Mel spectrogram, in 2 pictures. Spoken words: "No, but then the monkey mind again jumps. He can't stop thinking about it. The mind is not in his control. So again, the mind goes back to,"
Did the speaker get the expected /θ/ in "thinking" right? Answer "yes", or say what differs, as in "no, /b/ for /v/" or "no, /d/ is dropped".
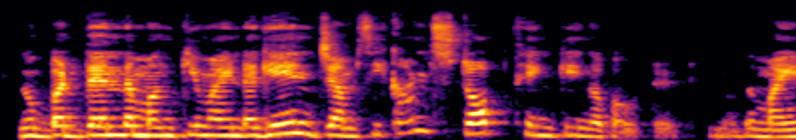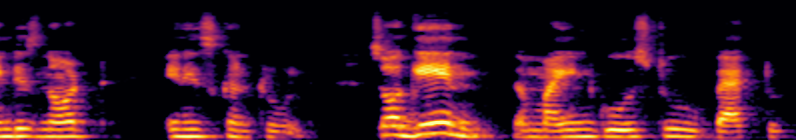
no, /t/ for /θ/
